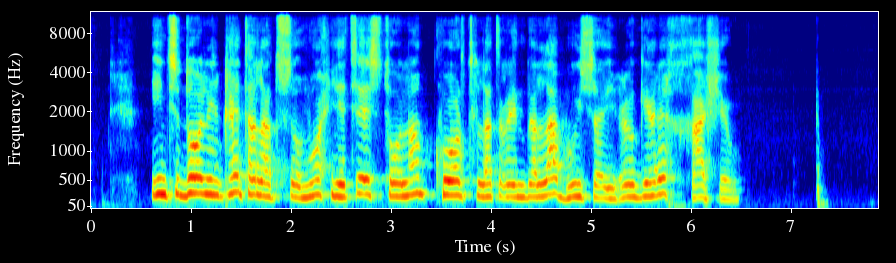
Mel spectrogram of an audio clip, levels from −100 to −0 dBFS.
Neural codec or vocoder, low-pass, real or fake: codec, 24 kHz, 3 kbps, HILCodec; 10.8 kHz; fake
